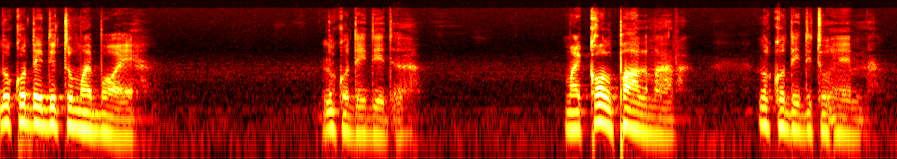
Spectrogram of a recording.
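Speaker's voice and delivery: really bad mobster voice, deep, hushed, murmuring. Reacting while watching a football match, in a really bad Godfather voice. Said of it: "That's my really bad Godfather voice".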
